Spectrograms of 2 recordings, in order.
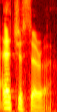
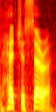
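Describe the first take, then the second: First: The first H is silent. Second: The first H is pronounced aloud. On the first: The speaker calls it right. "Silent H" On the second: The speaker calls it wrong. "I still pronounced it. It's because the H is there"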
